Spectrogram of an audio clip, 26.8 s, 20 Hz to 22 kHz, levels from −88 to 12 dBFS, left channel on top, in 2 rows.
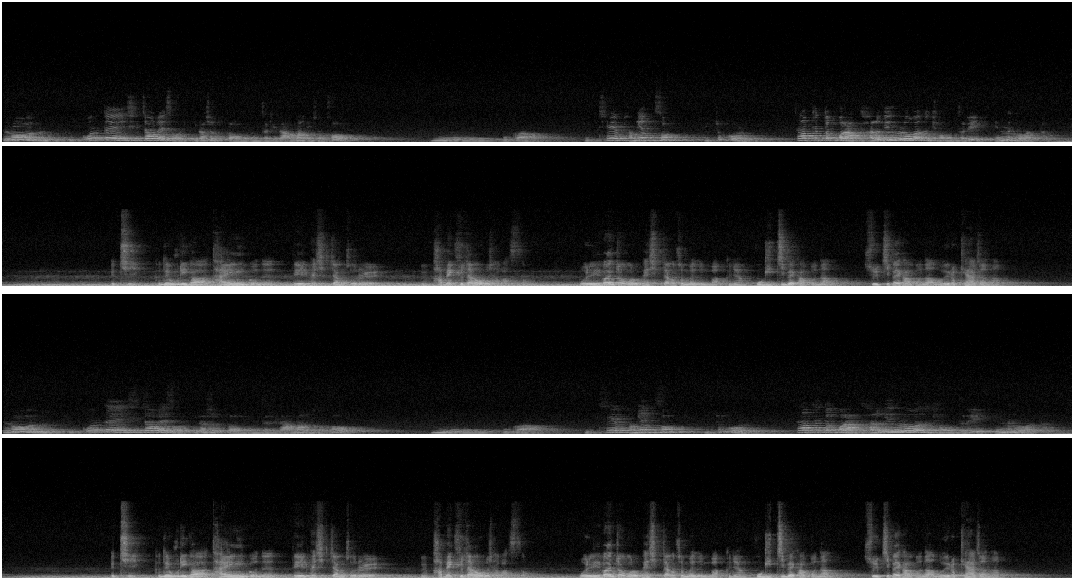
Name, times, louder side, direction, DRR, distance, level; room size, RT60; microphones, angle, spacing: voice 1, 0.0-4.3 5.4-6.7 7.3-8.4 8.8-9.4 9.9-13.1 21.2-21.5, left 1 dB, 55° left, 2 dB, 1.8 m, -32 dB
sound 1, 13.1-21.5, left 6 dB, 70° left, 0.3 m, -29 dB
voice 2, 14.7-18.1 18.6-20.0 20.6-23.8 24.2-25.8, right 1 dB, 15° right, 7 dB, 0.3 m, -21 dB
9.9 x 4.3 x 7.2 m, 1.5 s
head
